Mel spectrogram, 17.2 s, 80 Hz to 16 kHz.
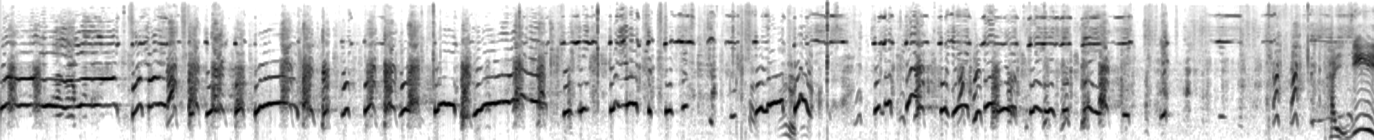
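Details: Siberian Husky yearlings Haidi, Znoke and Myrull with six-year-old Ravn on a 2011 spring run. Dense, overlapping high whines wavering and bending in pitch, cut by sharp yips and short howl-like notes, from several excited dogs at once.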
